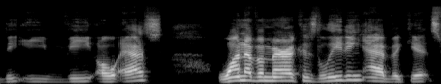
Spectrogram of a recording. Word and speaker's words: DeVos: President Trump's appointed Betsy DeVos, I believe that's how you say her name is, DeVos, one of America's leading advocates for greater school choice.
